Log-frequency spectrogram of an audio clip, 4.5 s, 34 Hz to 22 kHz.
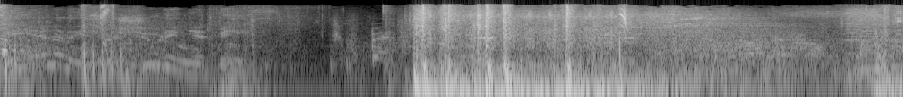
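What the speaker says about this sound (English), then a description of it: "The enemies are shooting at me." Rapid bursts of gunfire crackle from enemies in the Apex Legends video game on PS4, with dense repeated shots growing louder in the second half while someone talks over the action.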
